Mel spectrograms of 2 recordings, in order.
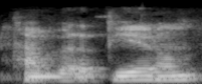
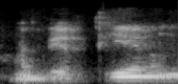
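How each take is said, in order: First: Advirtieron said as adver-tieron, with e; the incorrect advertieron, e in the second syllable; mispronounced Advirtieron with e; wrong form advertieron. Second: Advirtieron with a clear i, ad-vir-tie-ron; correct advirtieron. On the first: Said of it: "está mal dicho". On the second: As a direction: say advirtieron properly, vir not ver. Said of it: "debe decirse". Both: Shown as a demonstration.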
